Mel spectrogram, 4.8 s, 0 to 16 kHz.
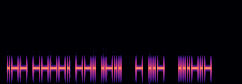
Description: Morse code, heard as a keyed tone, about 28 wpm, 700 Hz. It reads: W9GL TU <SK>
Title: K1USN SST QSO Practice 28wpm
